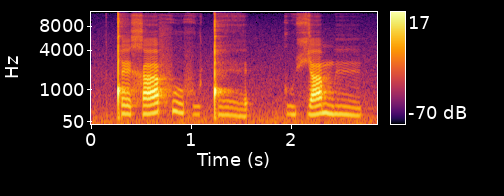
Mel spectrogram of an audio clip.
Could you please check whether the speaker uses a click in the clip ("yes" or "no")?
yes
